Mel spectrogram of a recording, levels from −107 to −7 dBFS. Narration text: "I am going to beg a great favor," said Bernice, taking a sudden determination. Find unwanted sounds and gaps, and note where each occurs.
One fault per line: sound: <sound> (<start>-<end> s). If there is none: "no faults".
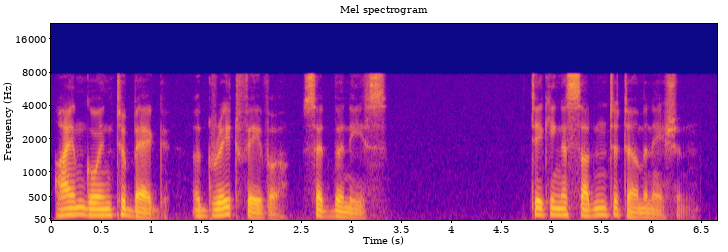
no faults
